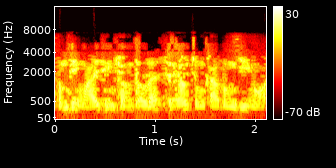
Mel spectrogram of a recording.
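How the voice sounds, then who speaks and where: Actor as a brisk, low-voiced Hong Kong official. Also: male voice, over a noisy crowd, natural voice. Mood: polite, matter-of-fact. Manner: polite, procedural. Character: calm official man phoning with accident news, matter-of-fact. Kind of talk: radio drama acting. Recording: dull lo-fi radio drama, music behind.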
